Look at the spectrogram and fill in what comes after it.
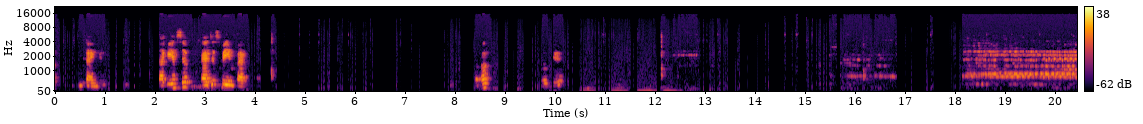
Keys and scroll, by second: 8.3 d.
